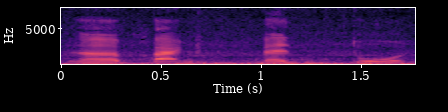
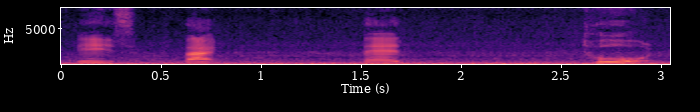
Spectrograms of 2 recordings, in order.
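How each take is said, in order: First: "back bed door" with a mistaken "door" at the end; wrong Thai dish name. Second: "back bed tort" said slowly, ending on "tort", not "door"; corrected Thai dish name. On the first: Vlogger misnames the dish for viewers, a careful wrong try. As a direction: stumble into "back bed door", then catch the slip. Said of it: "I've said it wrong". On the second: Vlogger corrects himself for viewers, careful slow Thai. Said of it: "I'll try again". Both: Shown as a demonstration.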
